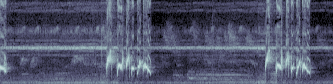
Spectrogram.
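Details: Red-whiskered bulbul singing a morning song meant for training a wild-caught bird: two cheerful, slurred phrases roughly three seconds apart, each lasting about a second, over a steady high whine and faint low hum.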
